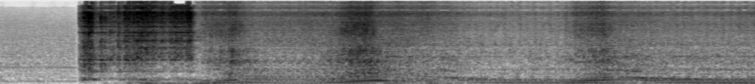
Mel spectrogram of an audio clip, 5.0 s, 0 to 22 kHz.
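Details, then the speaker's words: Restored 1970-spec Rover P6 3500 V8, rebuilt to standard with improvements, warmed up on a Superflow dyno with timing adjusted, starts cleanly after a short crank and revs smoothly through blips with an even deep note before a full-power run; healthy engine. "So here we go. Let's fire her up. Let's make some noise."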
